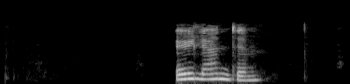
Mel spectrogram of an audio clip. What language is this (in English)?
Bashkir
